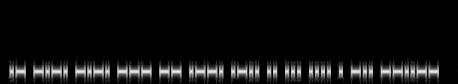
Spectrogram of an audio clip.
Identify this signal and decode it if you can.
Morse code, heard as a keyed tone, about 40 wpm, 600 Hz. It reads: ACCOMPLISHED,
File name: the old man and the sea 2 40wpm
